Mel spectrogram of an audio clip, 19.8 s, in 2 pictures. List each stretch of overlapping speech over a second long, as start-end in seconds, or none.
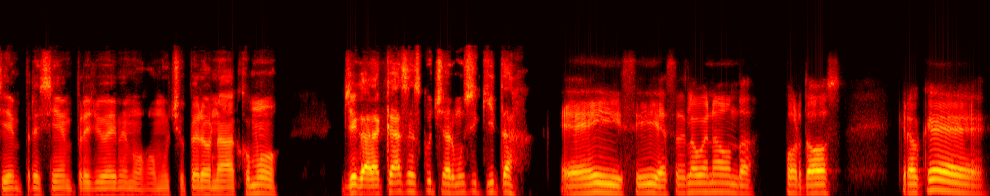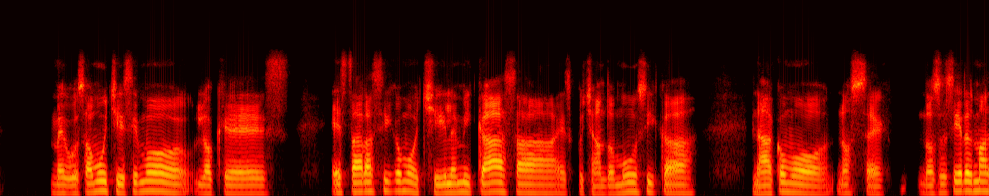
none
